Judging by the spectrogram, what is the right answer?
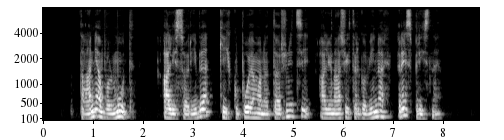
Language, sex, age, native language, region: Slovenian, male, 18-29, Slovenian, Central Slovenia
